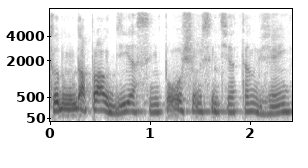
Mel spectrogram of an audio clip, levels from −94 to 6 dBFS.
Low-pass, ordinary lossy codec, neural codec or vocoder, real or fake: 7.2 kHz; none; codec, 16 kHz, 8 kbps, FunCodec, trained on Chinese and English, 25 frames a second; fake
